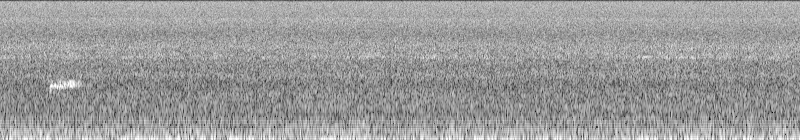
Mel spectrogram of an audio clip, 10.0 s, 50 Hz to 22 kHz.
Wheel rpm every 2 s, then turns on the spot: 0, 0, 0, 0, 0.
none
